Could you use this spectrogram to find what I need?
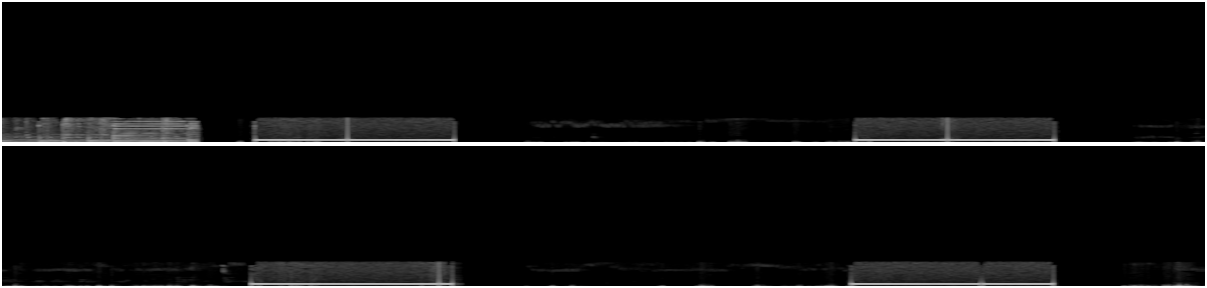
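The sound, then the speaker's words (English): Telephone ringback tone sounds while a business call is being transferred: four steady, mid-pitched tones, each about two seconds long, separated by even silent gaps, after a brief burst of noise at the start. “Okay, I'm going to transfer you now.”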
